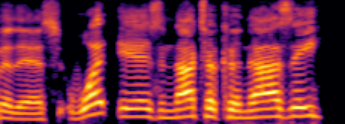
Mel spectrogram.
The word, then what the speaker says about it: Nattokinase: What is Nattokinase? How did I do? Nattokinase? How close? Nothing? Not too good. No, not too good. How do you say it? Nattokinase.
